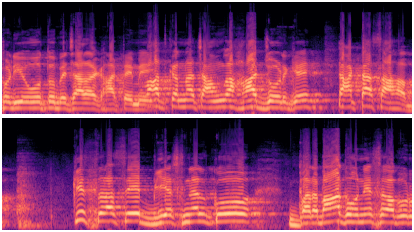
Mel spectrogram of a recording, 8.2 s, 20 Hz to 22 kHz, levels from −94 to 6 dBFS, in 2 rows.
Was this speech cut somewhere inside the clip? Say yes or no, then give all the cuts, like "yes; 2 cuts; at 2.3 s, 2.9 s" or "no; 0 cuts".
yes; 1 cut; at 1.4 s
